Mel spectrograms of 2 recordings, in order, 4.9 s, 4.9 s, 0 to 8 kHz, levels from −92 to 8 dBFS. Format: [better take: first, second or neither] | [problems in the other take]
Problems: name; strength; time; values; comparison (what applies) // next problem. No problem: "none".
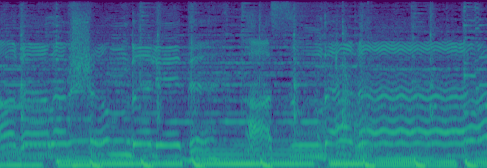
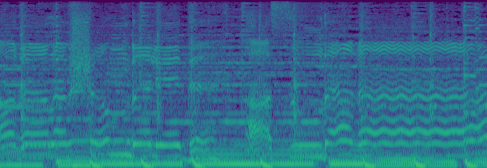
second | background sound (Sliding door); 17 dB below the speech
